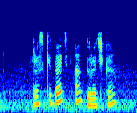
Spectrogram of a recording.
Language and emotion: Russian, positive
